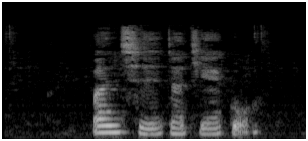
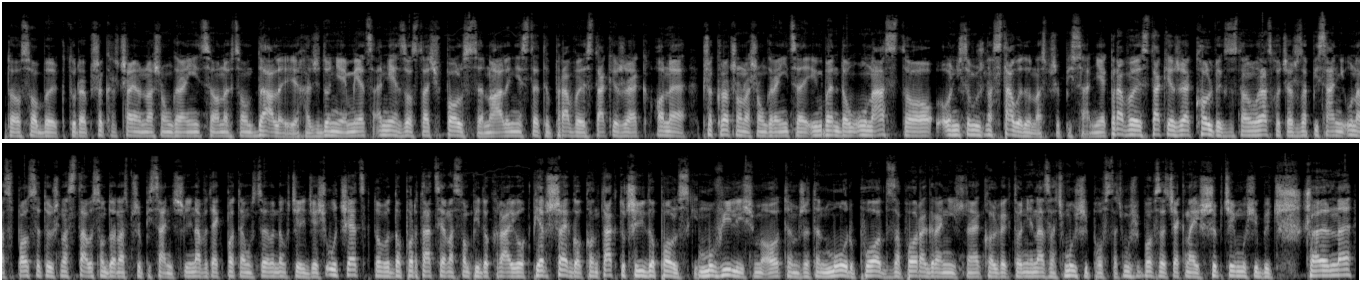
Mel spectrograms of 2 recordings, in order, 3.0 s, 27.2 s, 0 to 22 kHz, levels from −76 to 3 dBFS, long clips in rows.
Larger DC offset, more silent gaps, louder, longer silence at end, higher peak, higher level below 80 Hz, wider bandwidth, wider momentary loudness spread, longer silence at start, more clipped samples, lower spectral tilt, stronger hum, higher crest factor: neither; neither; second, -27 LUFS vs -20 LUFS; first, 0.45 s vs 0.05 s; second, -10 dBFS vs -2 dBFS; second, -62 dBFS vs -48 dBFS; second, 11.5 kHz vs 15.5 kHz; first, 9 LU vs 5 LU; first, 0.9 s vs 0.05 s; neither; about the same, -4.5 dB/octave vs -4.5 dB/octave; neither; about the same, 18 dB vs 16 dB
